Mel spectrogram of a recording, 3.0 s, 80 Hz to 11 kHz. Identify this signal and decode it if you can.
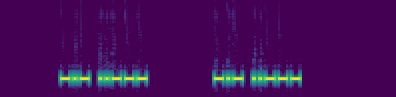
Morse code, heard as a keyed tone, about 46 wpm, 700 Hz. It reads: K2 K2
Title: USA Call Sign Prefixes - Repeated 2x - 50wpm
